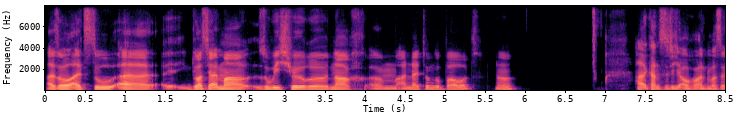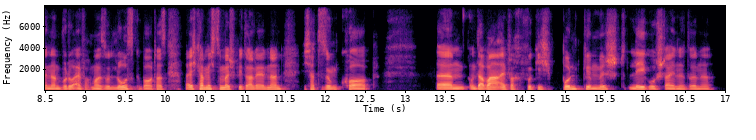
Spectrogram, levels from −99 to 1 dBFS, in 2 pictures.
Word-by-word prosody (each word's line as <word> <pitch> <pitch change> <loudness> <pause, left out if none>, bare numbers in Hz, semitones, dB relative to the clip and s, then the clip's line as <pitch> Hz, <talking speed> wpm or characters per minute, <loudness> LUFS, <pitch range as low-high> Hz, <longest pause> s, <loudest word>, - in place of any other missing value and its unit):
also 115 +3 +5
als 115 0 +2
du, 125 -1 +3
äh, 110 -1 +3 0.4
j 110 +4 -9
du 135 - +5
hast 150 - +2
ja 160 - +5
immer, 150 0 +3
so 120 +3 -3
wie 135 - +4
ich 130 - -5
höre, 130 -1 +2
nach, 115 -2 -1
ähm, 100 0 -7
Anleitung 130 +6 -4
gebaut, 130 +8 -4 0.2
ne? 125 +11 -5 1.5
Ha - - +1
kannst 105 -2 -1
du 100 - -6
dich 95 +2 -2
auch 95 -1 -1
an 95 - -2
was 90 -1 -4
erinnern, 95 +1 0
wo - - +1
du 105 - +1
einfach 95 -2 -3
mal 95 -1 0
so 90 - -3
losgebaut 105 - -1
hast? 110 +1 -3 0.2
Weil 135 - +2
ich 145 - +1
kann 155 - +4
mich 150 0 +2
zum 145 -1 +1
Beispiel 130 -2 0
daran 110 0 +1
erinnern, 135 +7 0 0.2
ich 120 - -8
hatte 110 -3 -3
so 105 - +1
'n 100 -2 -2
Korb, 95 -2 0 0.8
ähm, 100 -1 +4
und 105 -2 -2
da - - +6
war 130 +1 +7
einfach 120 -5 -2
wirklich 125 -2 -4
bunt 150 +4 +3
gemischt 115 +5 -1
Legosteine 95 -4 0
drinnen, 85 -1 -5
115 Hz, 200 wpm, -25 LUFS, 100-130 Hz, 1.5 s, war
